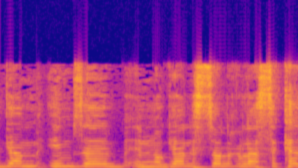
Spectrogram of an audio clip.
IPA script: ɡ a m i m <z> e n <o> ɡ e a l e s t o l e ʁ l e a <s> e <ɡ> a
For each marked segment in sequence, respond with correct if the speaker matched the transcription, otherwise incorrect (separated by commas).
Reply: correct, correct, correct, incorrect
